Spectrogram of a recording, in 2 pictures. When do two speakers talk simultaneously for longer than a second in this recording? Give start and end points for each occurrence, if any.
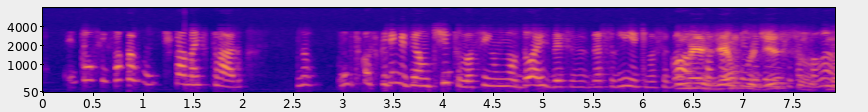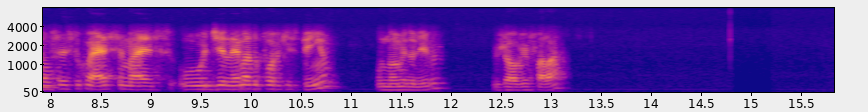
6.3-8.1

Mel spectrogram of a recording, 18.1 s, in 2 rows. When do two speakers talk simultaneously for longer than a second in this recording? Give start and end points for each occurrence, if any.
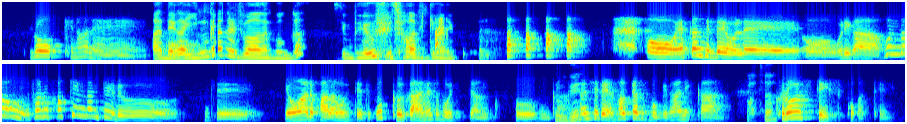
none

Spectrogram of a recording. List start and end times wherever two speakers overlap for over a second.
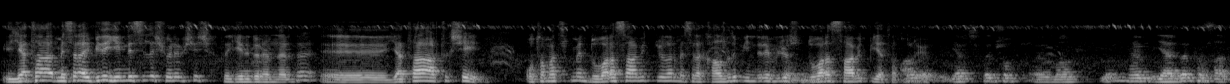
none

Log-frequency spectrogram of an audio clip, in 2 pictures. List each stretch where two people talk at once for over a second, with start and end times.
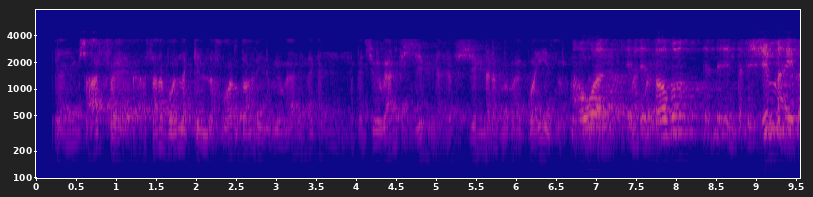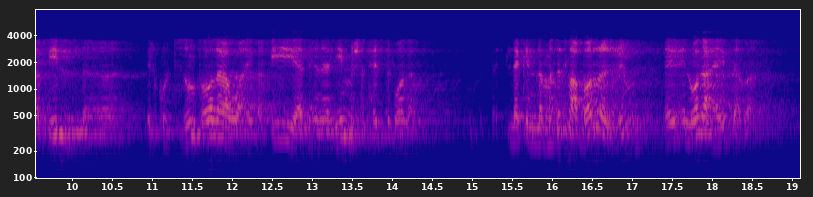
6.7-7.9

